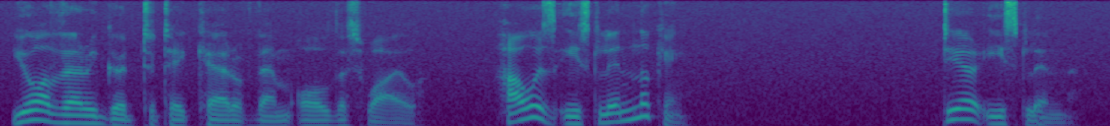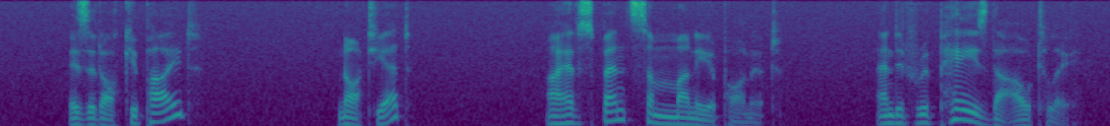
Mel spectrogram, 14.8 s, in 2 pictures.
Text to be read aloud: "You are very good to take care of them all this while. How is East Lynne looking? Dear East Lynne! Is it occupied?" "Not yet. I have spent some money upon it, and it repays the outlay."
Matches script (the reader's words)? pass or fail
pass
